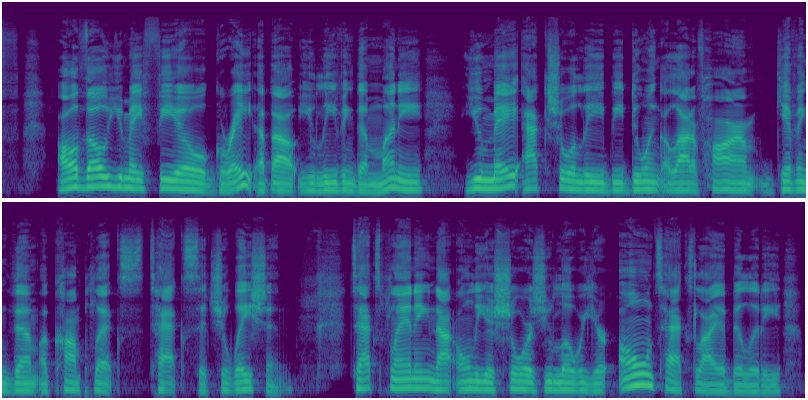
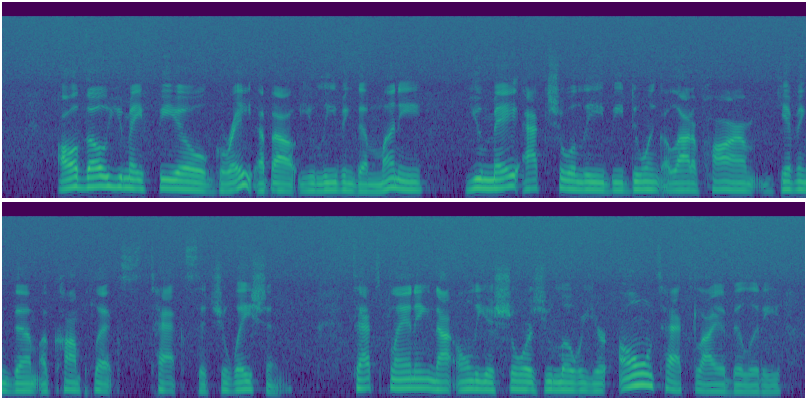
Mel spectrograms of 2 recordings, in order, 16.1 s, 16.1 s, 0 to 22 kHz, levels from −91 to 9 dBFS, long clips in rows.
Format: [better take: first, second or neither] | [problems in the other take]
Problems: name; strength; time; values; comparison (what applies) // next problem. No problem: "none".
first | hiss; loud; throughout; 4 dB below the speech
